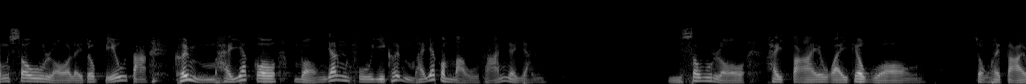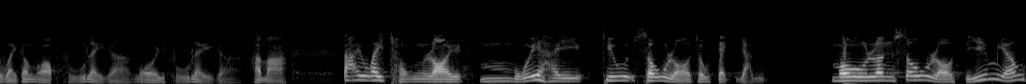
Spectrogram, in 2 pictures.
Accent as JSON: {"language": "Chinese", "region": "Guangdong", "country": "China", "said": "就是好像我们广东人说什么啊，滑过泥鳅，是吧？"}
